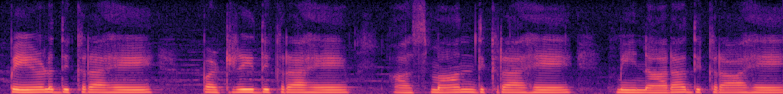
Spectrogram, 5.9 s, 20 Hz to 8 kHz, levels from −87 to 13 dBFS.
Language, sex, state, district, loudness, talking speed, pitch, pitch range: Hindi, female, Madhya Pradesh, Bhopal, -17 LUFS, 120 wpm, 205 Hz, 200-215 Hz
